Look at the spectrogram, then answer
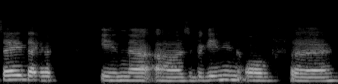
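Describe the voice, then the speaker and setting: A woman's flat, monotone delivery at medium pitch and a fairly slow pace, in a Ukrainian accent. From eastern Ukraine. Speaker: poet. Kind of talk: event talk. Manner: halting, many hesitations.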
